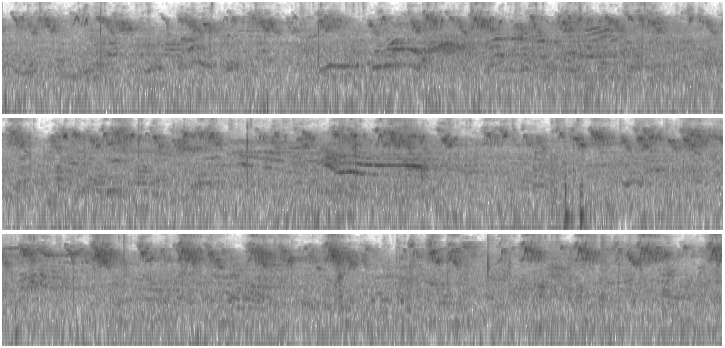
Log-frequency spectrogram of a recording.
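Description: Footsteps tap steadily on pavement outdoors.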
